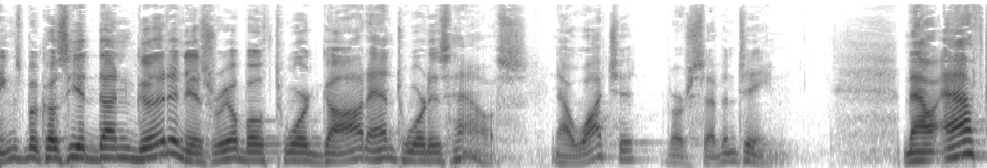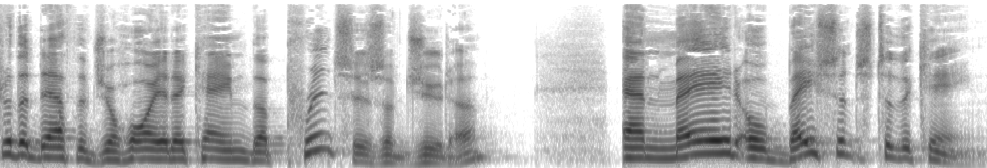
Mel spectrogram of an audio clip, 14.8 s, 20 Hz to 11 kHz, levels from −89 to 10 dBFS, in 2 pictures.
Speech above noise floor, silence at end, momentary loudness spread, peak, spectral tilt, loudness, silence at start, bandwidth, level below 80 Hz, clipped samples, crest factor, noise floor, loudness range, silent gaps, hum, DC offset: 40 dB; 0.2 s; 16 LU; 0 dBFS; -5 dB/octave; -19 LUFS; 0 s; 10.5 kHz; -60 dBFS; under 0.1%; 20 dB; -59 dBFS; 9 LU; none; none; under 0.1%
